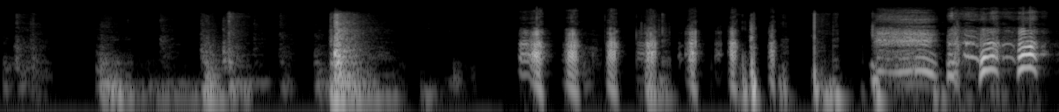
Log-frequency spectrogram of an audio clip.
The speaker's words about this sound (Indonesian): nggak keras ngejebret pintunya itu loh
